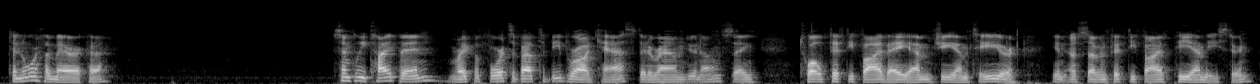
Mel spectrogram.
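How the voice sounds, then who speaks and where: With the high frequencies missing from the recording, a medium-pitched man hosting a radio program narrates a how-to tutorial. He keeps it conversational, working through each step and tossing in asides.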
